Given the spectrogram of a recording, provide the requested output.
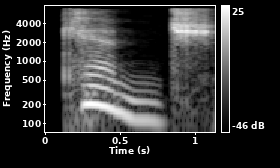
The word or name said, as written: kench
